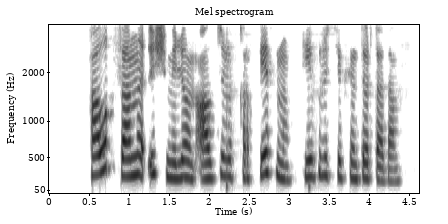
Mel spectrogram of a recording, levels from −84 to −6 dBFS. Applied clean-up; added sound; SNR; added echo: neural mask model DeepFilterNet 3.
